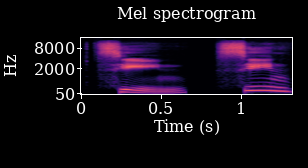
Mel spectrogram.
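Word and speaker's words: scene: C is silent in SC combinations. जब C SC शब्दों में आता है तो C का उच्चारण नहीं होता। सीन दृश्य।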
